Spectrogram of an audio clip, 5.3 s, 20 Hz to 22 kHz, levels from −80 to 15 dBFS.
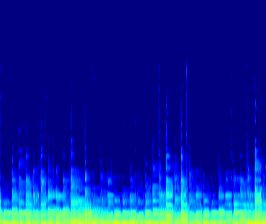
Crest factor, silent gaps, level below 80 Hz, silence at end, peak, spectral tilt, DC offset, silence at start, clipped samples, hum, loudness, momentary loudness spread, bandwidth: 14 dB; none; -56 dBFS; 0 s; -12 dBFS; -7.5 dB/octave; under 0.1%; 0 s; under 0.1%; none; -28 LUFS; 3 LU; 8.8 kHz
